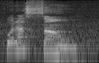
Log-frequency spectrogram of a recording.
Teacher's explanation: você fala coração naquele tom nasal da palavra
